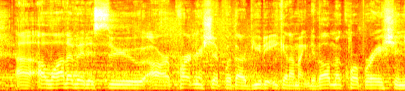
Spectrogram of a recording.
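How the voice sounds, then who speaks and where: Audible room echo and noticeable background noise surround the voice. It belongs to a man with a medium pitch. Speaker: city manager. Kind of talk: public talk to event audience. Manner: soft-spoken.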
